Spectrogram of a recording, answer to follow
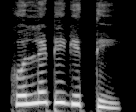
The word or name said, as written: ಕೊಲ್ಲಟಿಗಿತ್ತಿ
